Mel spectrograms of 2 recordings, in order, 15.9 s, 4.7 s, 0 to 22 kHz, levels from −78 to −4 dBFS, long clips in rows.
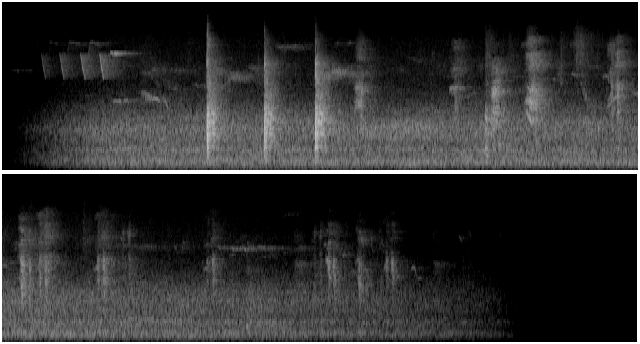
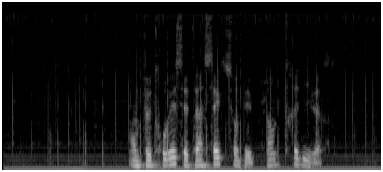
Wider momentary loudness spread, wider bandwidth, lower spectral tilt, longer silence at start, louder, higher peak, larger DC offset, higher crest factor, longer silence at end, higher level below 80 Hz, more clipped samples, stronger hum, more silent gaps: second, 18 LU vs 23 LU; about the same, 16.5 kHz vs 17 kHz; second, -2.5 dB/octave vs -7.5 dB/octave; first, 0.45 s vs 0.05 s; about the same, -33 LUFS vs -33 LUFS; first, -4 dBFS vs -14 dBFS; neither; first, 32 dB vs 20 dB; first, 1.9 s vs 0 s; second, -68 dBFS vs -50 dBFS; neither; neither; neither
